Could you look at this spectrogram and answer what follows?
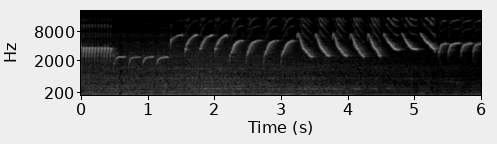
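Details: Canary song for training, opening with a high buzzy note, then short repeated upslurred whistles that rise in pitch into fast, rolling, swooping phrases about four per second.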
